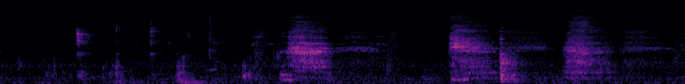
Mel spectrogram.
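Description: A woman breathing hard, with several heavy exhales a second or so apart, catching her breath after a strenuous exercise set.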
